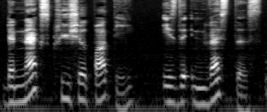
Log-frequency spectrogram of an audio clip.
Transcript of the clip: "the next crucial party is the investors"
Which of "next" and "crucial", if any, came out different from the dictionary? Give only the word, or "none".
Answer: none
